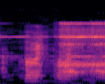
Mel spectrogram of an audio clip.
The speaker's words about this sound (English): Sounds like he's next to the phone. Oh! Was that the phone? He pulled it to the floor.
